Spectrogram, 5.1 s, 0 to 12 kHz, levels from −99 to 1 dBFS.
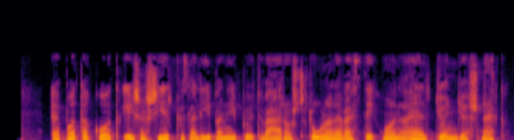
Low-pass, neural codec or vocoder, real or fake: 7.2 kHz; none; real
